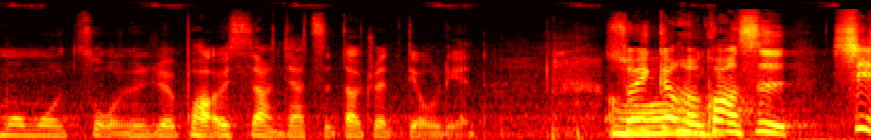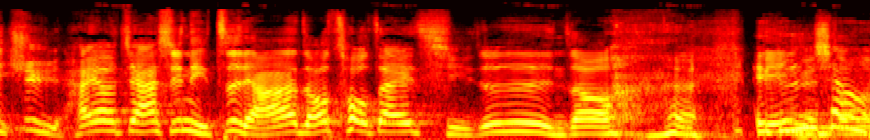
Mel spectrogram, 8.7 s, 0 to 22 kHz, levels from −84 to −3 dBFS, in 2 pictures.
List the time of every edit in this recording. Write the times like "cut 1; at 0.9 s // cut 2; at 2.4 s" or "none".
cut 1; at 3.0 s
